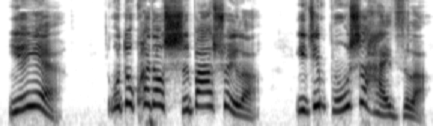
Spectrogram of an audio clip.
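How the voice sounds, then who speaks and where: A woman's voice: on the high side, very animated, normal speed, no room sound, clean studio sound. A woman reading aloud and voicing a willful, headstrong teenage girl who insists and pouts. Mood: wilful, pleading. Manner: insistent, pouting, sharp outbursts.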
